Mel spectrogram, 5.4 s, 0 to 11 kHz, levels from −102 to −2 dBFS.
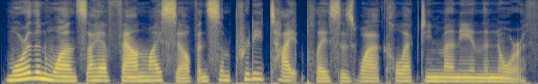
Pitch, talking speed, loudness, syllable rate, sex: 155 Hz, 200 wpm, -19 LUFS, 4.7 syllables/s, female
